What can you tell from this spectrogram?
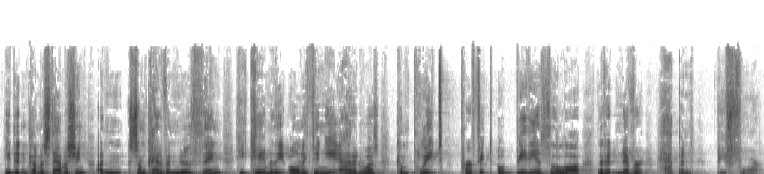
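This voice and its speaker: A man with a slightly raised speaking pitch preaches in a conversational teaching style. He often restarts phrases and pauses to ask whether his listeners are with him. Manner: repeats and restarts words while explaining. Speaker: pastor. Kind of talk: sermon.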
